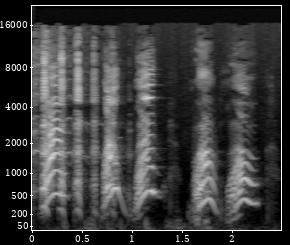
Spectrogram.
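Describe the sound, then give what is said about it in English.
A CD recording of dogs singing a song: barks strung together into a tune, a quick run of short, pitched yips, then several longer barks that slide up and down in pitch, loud with no talking. “Y'all, if you like that CD of dogs singing songs, something's wrong with you.”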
